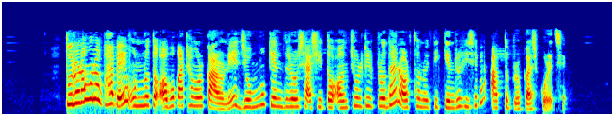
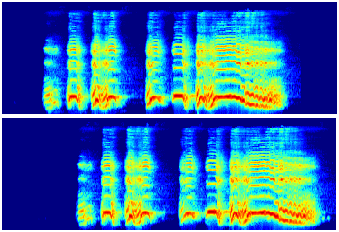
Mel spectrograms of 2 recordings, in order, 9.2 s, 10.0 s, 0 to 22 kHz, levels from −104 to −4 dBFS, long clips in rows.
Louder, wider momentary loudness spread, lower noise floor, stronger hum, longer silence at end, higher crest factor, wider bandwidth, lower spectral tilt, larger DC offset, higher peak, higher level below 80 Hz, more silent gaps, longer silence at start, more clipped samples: about the same, -17 LUFS vs -18 LUFS; second, 11 LU vs 19 LU; second, -85 dBFS vs under -90 dBFS; neither; first, 0.7 s vs 0.3 s; about the same, 16 dB vs 14 dB; second, 8 kHz vs 15 kHz; first, -3.5 dB/octave vs -1.5 dB/octave; neither; first, -2 dBFS vs -6 dBFS; first, -68 dBFS vs under -90 dBFS; second, none vs 4.48-5.37 s, 5.45-5.49 s, 5.61-5.67 s, 5.75-5.81 s, 5.96-6.11 s; first, 0.95 s vs 0.65 s; neither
